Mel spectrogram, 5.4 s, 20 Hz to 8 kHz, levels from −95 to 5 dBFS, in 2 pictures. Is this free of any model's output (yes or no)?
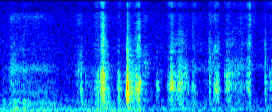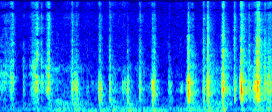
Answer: yes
